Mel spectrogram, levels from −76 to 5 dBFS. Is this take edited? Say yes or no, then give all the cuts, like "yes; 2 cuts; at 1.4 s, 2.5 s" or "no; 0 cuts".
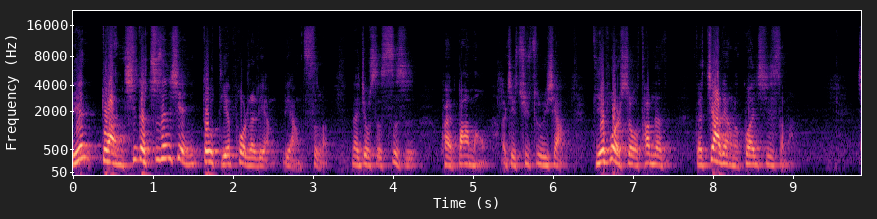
no; 0 cuts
